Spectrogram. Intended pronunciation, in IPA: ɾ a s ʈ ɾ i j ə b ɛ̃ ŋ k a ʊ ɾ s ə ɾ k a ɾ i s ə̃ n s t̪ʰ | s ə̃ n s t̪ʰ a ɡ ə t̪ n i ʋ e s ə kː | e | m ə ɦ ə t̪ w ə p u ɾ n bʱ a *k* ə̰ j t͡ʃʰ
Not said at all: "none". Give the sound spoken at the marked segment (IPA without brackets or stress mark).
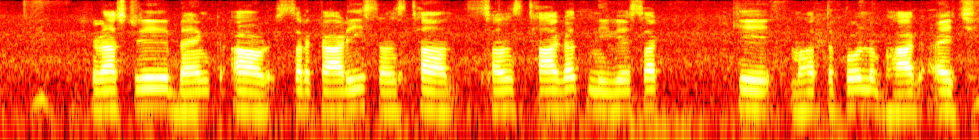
ɡ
